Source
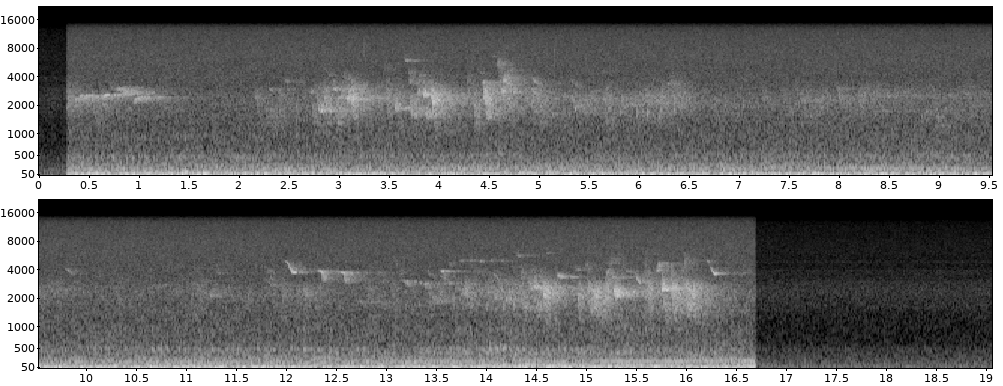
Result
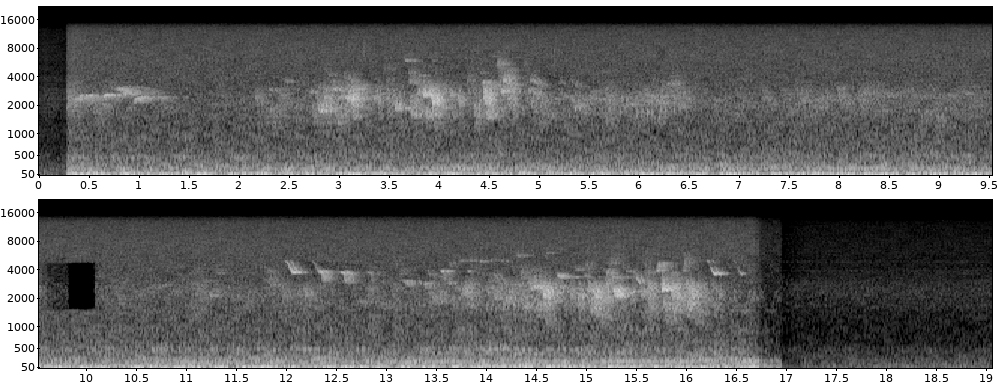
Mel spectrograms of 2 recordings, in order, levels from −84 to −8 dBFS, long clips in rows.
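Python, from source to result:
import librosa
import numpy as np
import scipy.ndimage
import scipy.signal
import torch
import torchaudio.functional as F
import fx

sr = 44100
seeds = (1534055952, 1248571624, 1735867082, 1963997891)

y = fx.dereverb_blind(x, sr, rt60_s=1.1)
y = fx.spec_erase(y, sr, start_s=9.55, length_s=0.53, low_hz=1500.0, high_hz=4800.0)
y = fx.echo_multitap(y, sr, ms=(49, 107, 266), db=(-3.0, -14.5, -10.5))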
